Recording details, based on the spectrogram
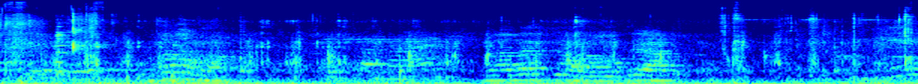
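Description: Someone eating a home-cooked lunch of chicken roast nearby: soft wet chewing and small squishy mouth sounds, steady and low under ongoing talk in a village setting.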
